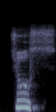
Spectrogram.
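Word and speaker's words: Tschüss: এখানে দুইটা একটা হচ্ছে এটাকে চুজ বলবো না চুস বলবো তাহলে বর্গীয় জ হবে না দন্তস হবে বাচ্চ হবে এটা এক দন্তস হবে আর দুই নাম্বারস হবে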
